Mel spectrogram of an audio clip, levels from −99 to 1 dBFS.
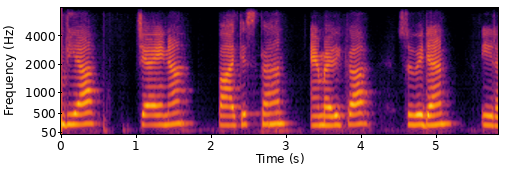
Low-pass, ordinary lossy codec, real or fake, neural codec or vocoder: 7.2 kHz; Opus, 24 kbps; fake; codec, 16 kHz, 1 kbps, X-Codec, HuBERT features, trained on balanced general audio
